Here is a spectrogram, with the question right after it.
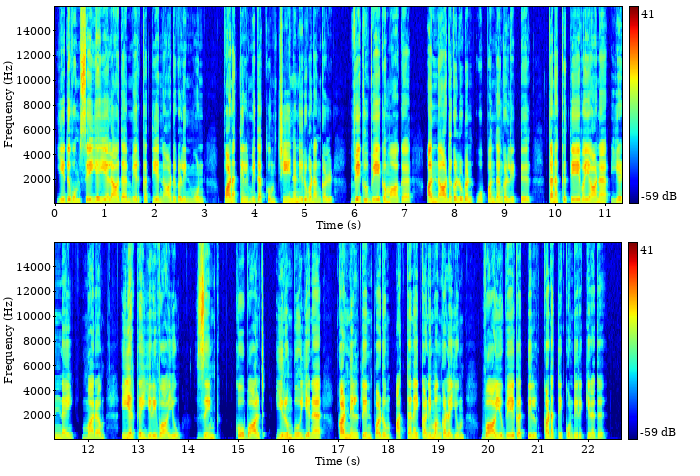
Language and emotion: Tamil, neutral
